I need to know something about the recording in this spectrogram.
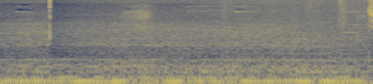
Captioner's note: beeping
